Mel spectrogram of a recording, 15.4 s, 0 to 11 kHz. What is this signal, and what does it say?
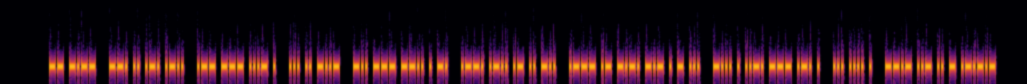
Morse code, heard as a keyed tone, about 40 wpm, 700 Hz. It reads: MY GIRL WOVE SIX DOZEN PLAID JACKETS BEFORE SHE QUIT.
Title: Pangram Challenge v2 - 40wpm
